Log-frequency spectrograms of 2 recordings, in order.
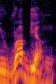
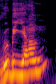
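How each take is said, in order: First: The first part has one syllable. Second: The first part has two syllables. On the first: The speaker calls it right. "I finally read it in plain text, R U B" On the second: The speaker calls it wrong. "I don't know why I keep saying Ruby Young"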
